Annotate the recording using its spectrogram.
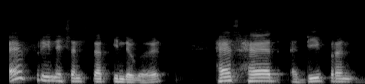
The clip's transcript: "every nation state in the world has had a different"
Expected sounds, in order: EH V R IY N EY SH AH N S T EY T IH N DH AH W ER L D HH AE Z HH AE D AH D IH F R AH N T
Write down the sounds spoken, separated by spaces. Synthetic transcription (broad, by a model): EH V R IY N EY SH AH N S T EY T IH N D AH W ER D HH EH S HH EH D AH D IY F R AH N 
